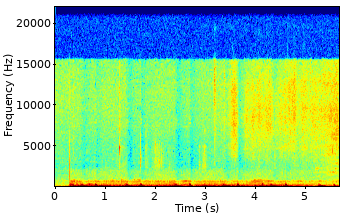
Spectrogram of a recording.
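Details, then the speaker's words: Regular low lub-dub heartbeats at about 62 beats a minute, played as an example of normal healthy heart sounds. "we all know what a healthy heart is supposed to sound like and that's this"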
